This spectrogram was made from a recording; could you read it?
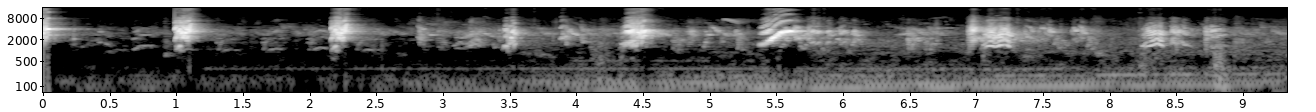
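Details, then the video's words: Black, yellow-billed Javan myna kept as a pet and learning to sing: loud rasping chirps spaced about a second apart, then a tumbling run of mixed buzzy and whistled notes, with low rumbling noise beneath. "Suara Burung Jalak Kerbau / Kebo....Belajar Gacor..."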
